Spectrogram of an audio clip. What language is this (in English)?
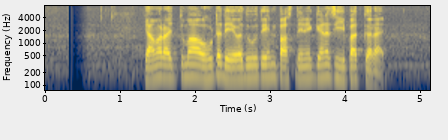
Sinhala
